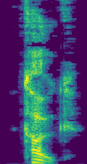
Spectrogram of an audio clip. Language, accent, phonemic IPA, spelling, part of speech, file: English, Australia, /koʉk/, coke, noun / verb, En-au-coke.ogg
- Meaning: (noun) Solid residue from roasting coal in a coke oven; used principally as a fuel and in the production of steel and formerly as a domestic fuel; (verb) To produce coke from coal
